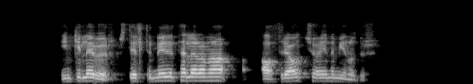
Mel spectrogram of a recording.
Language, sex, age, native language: Icelandic, male, 30-39, Icelandic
